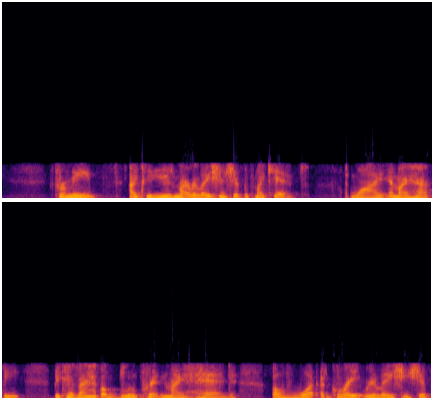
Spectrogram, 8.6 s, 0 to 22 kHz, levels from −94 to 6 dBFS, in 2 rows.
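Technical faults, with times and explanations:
Throughout: GSM full-rate codec. The whole speech track has the gravelly, buzzy grain of the old full-rate coder, which fits the 13 kbps GSM full-rate coder. It rebuilds the voice from a vocal-tract filter fed with a thinned-out, regularly spaced pulse train, so the texture turns rough and reedy. Nothing survives above 4 kHz, which leaves everything dull and boxed-in. The damage is plainly audible on every phrase.
3.3–3.53 s, 4.98–5.05 s, 7.46–7.59 s: GSM bit errors. Corrupted frames hit in three short bursts: after "relationship with my kids" and before "am I happy", after "am I happy" and before "I have a blueprint", and right after "my head of what". When flipped bits land in the filter, pitch or gain values, the decoder builds a wrong spectrum or level for those frames, so you hear squawky, gargled pops. The first and third bursts are the longest and most mangled.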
